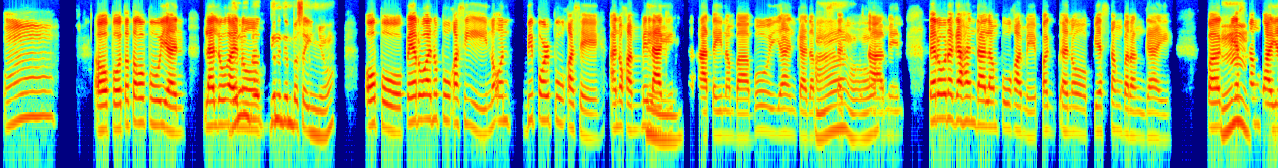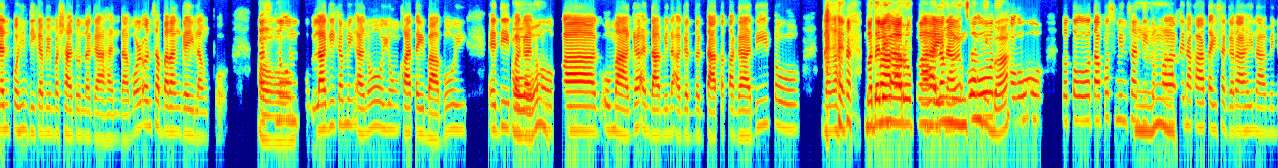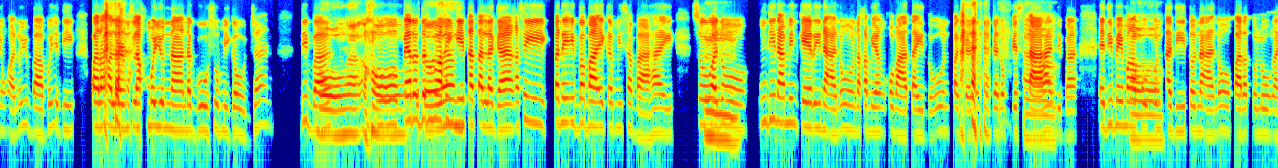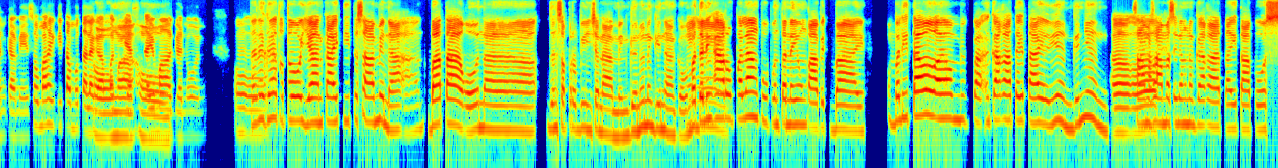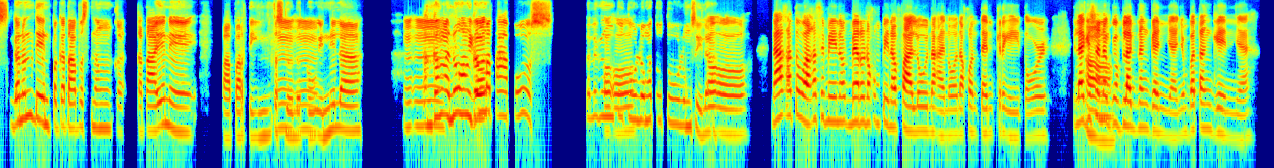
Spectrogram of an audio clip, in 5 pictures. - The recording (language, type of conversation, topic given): Filipino, unstructured, Ano ang kahalagahan ng bayanihan sa kulturang Pilipino para sa iyo?
- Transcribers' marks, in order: chuckle; laugh; laugh; laugh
